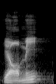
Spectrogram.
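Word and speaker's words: よみ: Okay, accented on the first syllable, so yomi.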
